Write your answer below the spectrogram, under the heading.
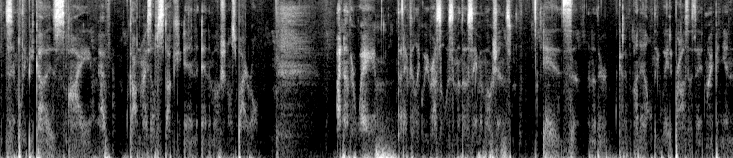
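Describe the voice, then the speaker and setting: Whispered speech moves at a moderate pace, broken by long, frequent pauses. Noticeable background noise runs underneath. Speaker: ASMR creator. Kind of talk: ASMR whispered ramble.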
